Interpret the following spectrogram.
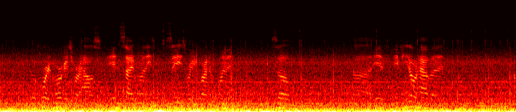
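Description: Steady low rumble of a car's road and engine noise, heard from inside the cabin while it drives.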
